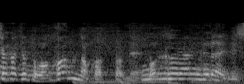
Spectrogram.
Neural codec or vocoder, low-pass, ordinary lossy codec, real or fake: codec, 44.1 kHz, 7.8 kbps, Pupu-Codec; 7.2 kHz; none; fake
